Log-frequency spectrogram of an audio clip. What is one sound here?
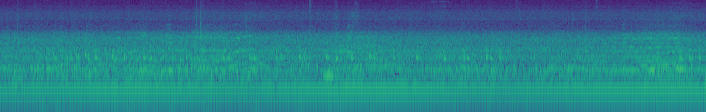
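Video game sound effects and music play through a television loudspeaker.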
